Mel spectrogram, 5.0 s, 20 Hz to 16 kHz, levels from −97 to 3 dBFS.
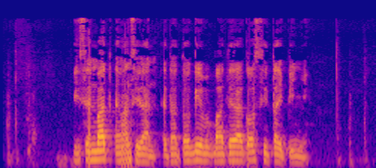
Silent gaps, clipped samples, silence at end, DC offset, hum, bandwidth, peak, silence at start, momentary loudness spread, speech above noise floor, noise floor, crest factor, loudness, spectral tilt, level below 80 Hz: none; under 0.1%; 0.95 s; under 0.1%; none; 12 kHz; -2 dBFS; 0.1 s; 14 LU; 32 dB; -55 dBFS; 22 dB; -23 LUFS; -5 dB/octave; -56 dBFS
